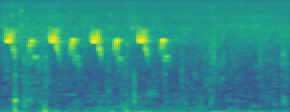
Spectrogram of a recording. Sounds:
Bird, Animal, Wild animals

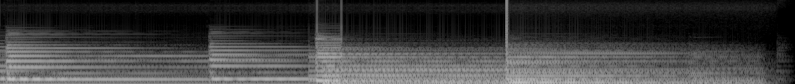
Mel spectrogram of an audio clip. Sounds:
Music, Piano, Keyboard (musical), Musical instrument

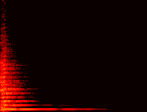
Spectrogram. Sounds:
Musical instrument, Music, Bowed string instrument

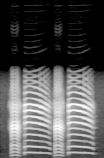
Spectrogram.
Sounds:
Squeak

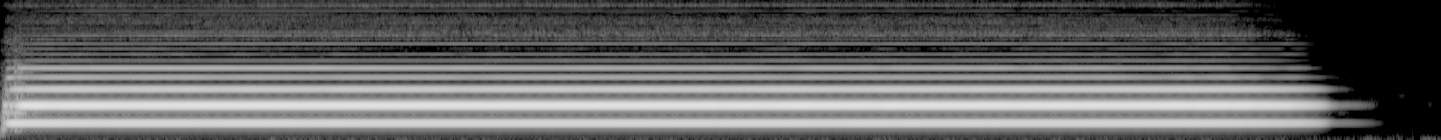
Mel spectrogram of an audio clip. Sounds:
Musical instrument, Music, woodwind instrument

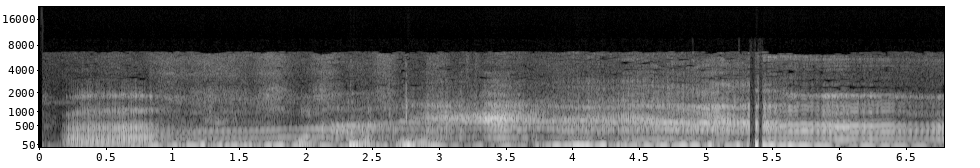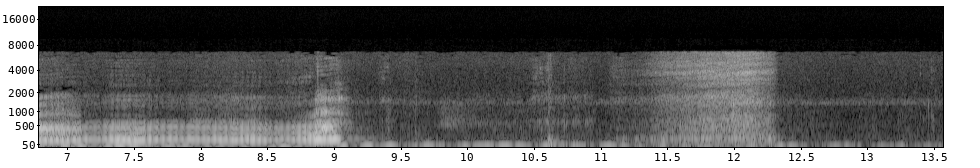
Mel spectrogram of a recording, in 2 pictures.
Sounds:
Animal, Growling

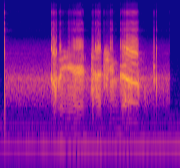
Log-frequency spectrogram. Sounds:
Human voice, man speaking, Speech

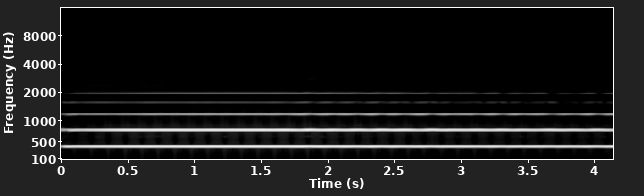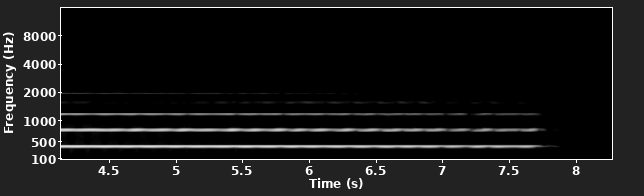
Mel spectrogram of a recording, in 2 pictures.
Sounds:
woodwind instrument, Musical instrument, Music

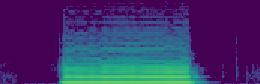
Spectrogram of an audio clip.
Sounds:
Musical instrument, Wind instrument, Music

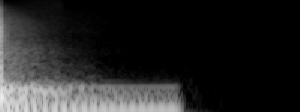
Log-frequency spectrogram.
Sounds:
Percussion, Drum, Musical instrument, Music, Bass drum

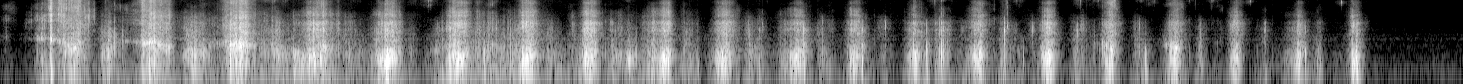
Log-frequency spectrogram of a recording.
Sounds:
Chewing

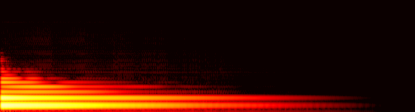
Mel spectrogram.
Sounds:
Musical instrument, Plucked string instrument, Guitar, Bass guitar, Music

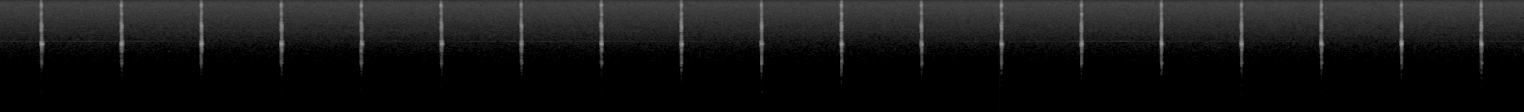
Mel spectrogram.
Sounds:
Clock, Mechanisms, Tick-tock

